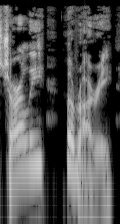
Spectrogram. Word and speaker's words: Charlie Harari: It is Charlie Harari. It rhymes. It's fun.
